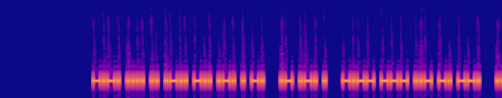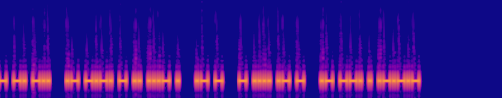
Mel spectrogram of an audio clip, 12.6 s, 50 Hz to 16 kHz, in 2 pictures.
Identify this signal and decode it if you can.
Morse code, heard as a keyed tone, about 40 wpm, 700 Hz. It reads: CHILDREN ARE YOUNG AND ACTIVE AT THAT AGE.
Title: Sentences from Top 1000 Words - Review Part 6 - 40wpm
